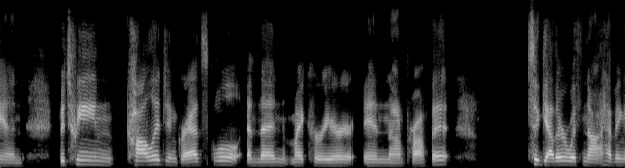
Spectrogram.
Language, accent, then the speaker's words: English; Flint, Michigan, United States; to a blue collar kid growing up in Flint, Michigan, jobs out there in the world that existed to me were things like teaching, being a nurse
